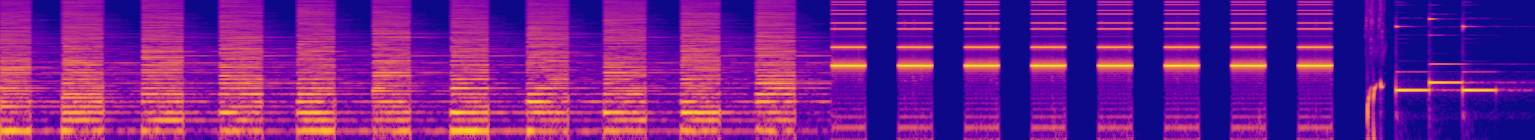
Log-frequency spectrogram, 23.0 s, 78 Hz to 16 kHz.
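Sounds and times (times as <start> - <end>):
electronic beeps: 14.6 - 21.3.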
